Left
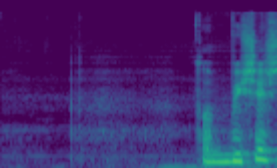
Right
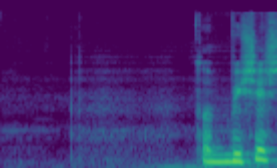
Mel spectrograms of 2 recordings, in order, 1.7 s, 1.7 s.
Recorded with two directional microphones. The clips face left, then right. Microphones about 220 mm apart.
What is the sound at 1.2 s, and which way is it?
Speech, 45° right (ahead or behind).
